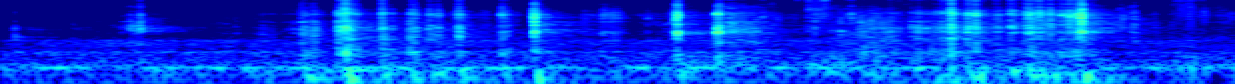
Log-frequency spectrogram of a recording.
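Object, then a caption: Bar soap shaved with a metal blade. A solid, dry yellow bar of soap held in a hand with long nails is shaved with a metal knife blade. The clip is made of bright, crisp scraping and cutting strokes, with a series of sharp, short clicks standing out over a soft hiss.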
